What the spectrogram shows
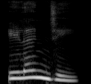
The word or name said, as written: ಇಳಂಜಿ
